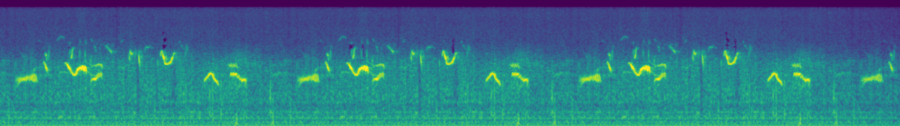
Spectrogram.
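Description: Bird song: a phrase of quick rising and falling chirps, the same phrase repeating about every four seconds, over a faint steady hum.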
